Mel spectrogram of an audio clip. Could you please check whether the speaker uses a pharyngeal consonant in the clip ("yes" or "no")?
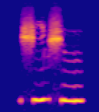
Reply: no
